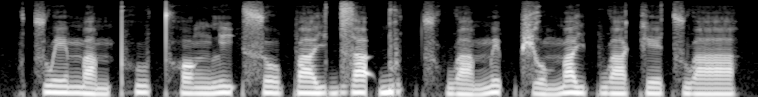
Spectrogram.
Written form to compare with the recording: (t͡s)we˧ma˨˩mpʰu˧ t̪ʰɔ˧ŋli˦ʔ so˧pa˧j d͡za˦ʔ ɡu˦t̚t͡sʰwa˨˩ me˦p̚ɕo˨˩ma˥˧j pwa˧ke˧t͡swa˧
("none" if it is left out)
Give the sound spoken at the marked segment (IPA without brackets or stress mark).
t͡s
